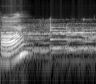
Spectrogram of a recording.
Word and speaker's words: 横: Ini bacanya tian. 横. Heng.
